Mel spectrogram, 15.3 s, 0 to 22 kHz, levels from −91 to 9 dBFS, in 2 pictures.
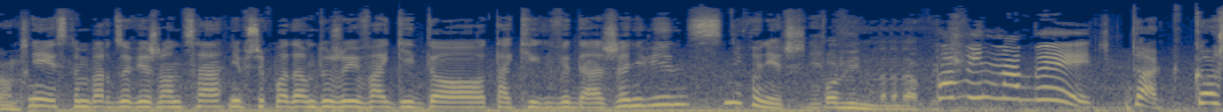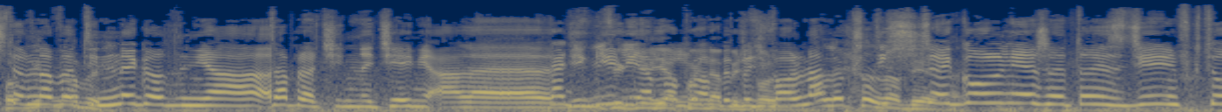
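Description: At 5.52 s there's a stutter from repeated frames: a 69.7 ms chunk of compressed audio, which fits about three frames, gets played two extra times, so the sound hiccups until 5.65 s and the clip runs 139.3 ms longer. The same thing happens at 10.76 s, this time with a 46.4 ms block, likely two frames, repeated twice more up to 10.86 s, adding 92.9 ms.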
